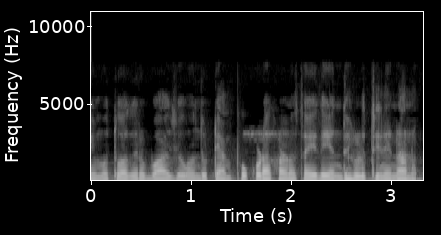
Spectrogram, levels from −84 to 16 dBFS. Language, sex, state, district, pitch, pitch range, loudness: Kannada, female, Karnataka, Bidar, 140 Hz, 130-145 Hz, -17 LUFS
